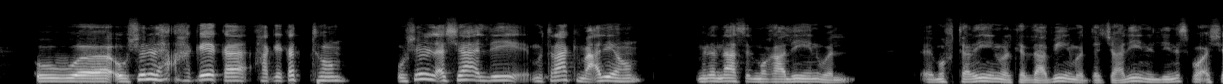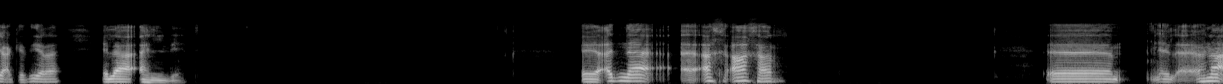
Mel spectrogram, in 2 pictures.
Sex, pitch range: male, 115-160 Hz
